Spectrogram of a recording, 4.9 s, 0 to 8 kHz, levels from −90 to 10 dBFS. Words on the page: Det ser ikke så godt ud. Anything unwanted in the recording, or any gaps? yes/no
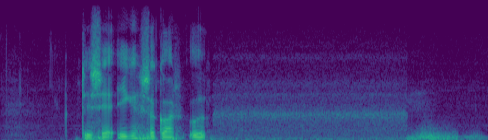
no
